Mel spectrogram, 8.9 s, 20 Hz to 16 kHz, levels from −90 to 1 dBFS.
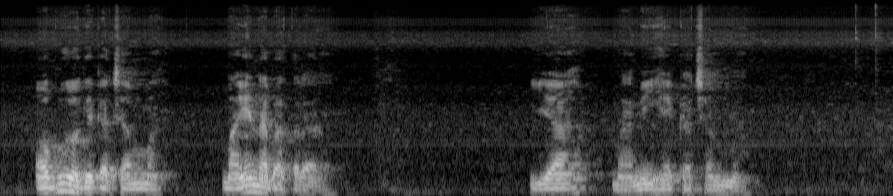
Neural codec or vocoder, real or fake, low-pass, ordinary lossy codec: none; real; 14.4 kHz; AAC, 96 kbps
